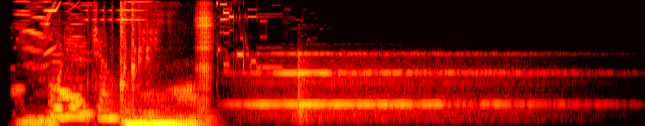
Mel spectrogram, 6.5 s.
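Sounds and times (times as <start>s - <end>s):
glitchy logo sound: 0.2s - 2.7s.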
